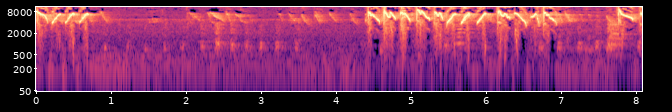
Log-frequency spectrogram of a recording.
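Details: White-eye in high emotion, singing to trigger other white-eyes: a brief burst of sharp high chirps, a pause of about three seconds, then a long rapid run of bright twittering slurs, near-continuous and very high.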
